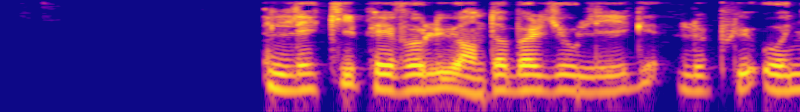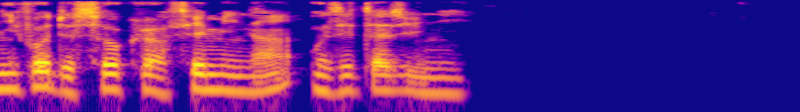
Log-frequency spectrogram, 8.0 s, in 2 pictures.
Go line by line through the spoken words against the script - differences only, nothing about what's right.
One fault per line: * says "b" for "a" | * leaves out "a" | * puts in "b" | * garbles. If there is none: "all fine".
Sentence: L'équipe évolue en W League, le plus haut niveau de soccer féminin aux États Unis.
all fine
